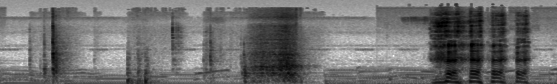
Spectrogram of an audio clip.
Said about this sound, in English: Why don't you pull up that other chair there?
